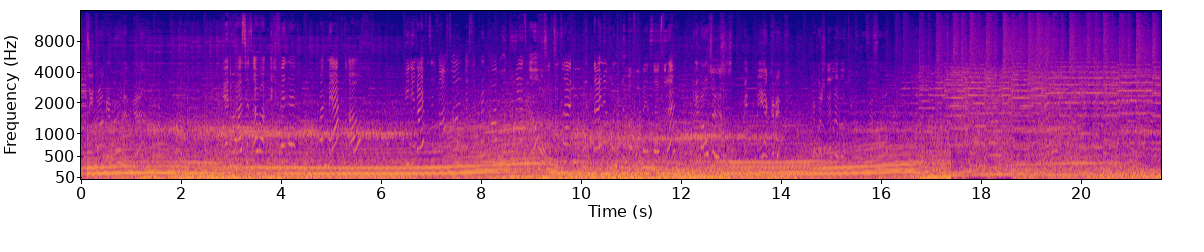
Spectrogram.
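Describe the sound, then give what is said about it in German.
A 585 hp race-taxi car, capable of 0 to 100 km/h in 3.6 seconds, accelerates hard on a race track. Its loud, continuous engine note climbs again and again through gear changes under ongoing talk. “Das Ringtaxi The Beast 585 PS und ebenfalls von 0 auf 100 in 3,6 Sekunden. Und ab geht's ins Yokohama S und dann in die Mercedes Arena.”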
